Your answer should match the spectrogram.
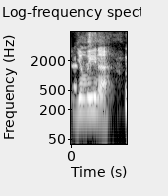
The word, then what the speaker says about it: Yelena Belova: Yolanda Belova. I think that's how you say it. Yelena. – Yelena, there you go. – Yelena Belova.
